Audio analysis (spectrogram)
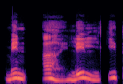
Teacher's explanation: یہاں الف مدہ ہے، الف مدہ کی پہچان یہ ہے کہ الف سے پہلے والے حرف پر زبر ہو تو ہم اسے الف مدہ کہتے ہیں، اور الف مدہ کو ہم ایک الف کے برابر کھینچ کر پڑھتے ہیں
